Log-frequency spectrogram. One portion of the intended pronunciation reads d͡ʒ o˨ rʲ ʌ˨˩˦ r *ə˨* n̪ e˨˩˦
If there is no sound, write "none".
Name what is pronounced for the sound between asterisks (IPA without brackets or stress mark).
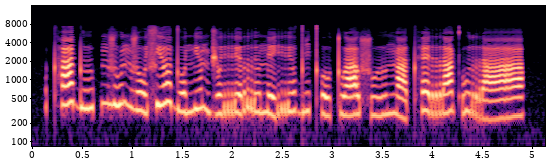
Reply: ɯ˨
